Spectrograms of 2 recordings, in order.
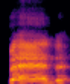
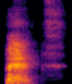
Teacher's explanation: when you produce the sound of P there is no remarkable uh vibration in the Adam's apple · In bed, the B sound is voiced and it is transcribed B. Okay, then in pet the P sound is voiceless, so that is basically the difference.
